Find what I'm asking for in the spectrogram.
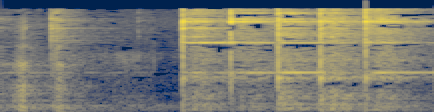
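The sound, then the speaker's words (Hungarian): Glasses of fizzy drink are tapped on the side to release carbon dioxide. A couple of faint taps come first, then a run of about five bright, ringing clinks with a sustained glassy tone. “Tehát gyakorlatilag elég jól bírják a poharak az ütögetést.”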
